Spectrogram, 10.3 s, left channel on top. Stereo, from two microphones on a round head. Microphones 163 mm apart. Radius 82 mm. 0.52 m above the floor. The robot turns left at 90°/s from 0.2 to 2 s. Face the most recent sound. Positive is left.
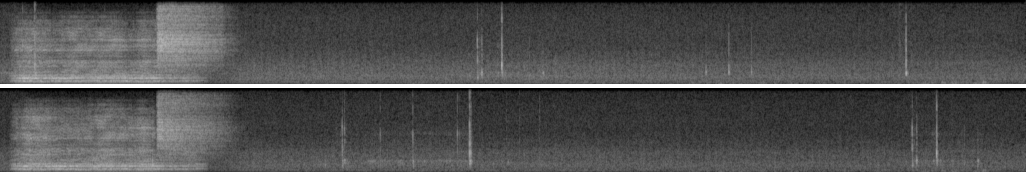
turn(degrees=135)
